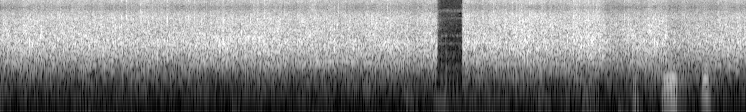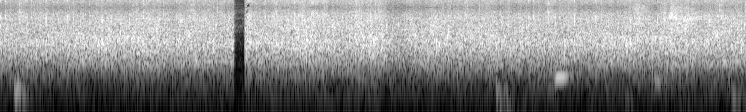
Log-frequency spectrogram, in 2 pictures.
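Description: Steady, dense audience applause fills the whole stretch, a loud wash of many hands clapping with a couple of brief dropouts and faint murmurs underneath.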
